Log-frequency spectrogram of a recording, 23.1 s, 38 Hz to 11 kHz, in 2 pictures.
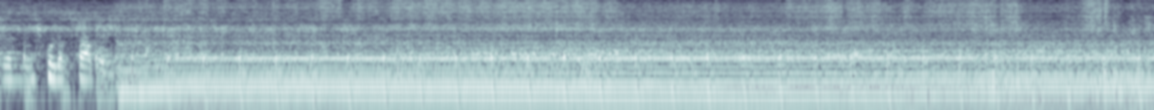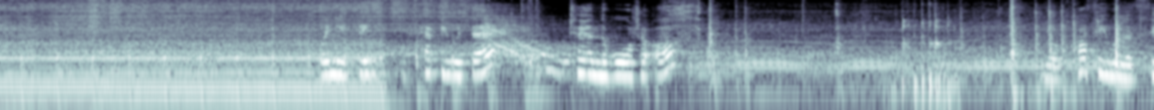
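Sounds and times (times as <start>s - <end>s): steam wand hissing: 0.0s - 16.5s
pump hum: 1.1s - 17.2s.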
